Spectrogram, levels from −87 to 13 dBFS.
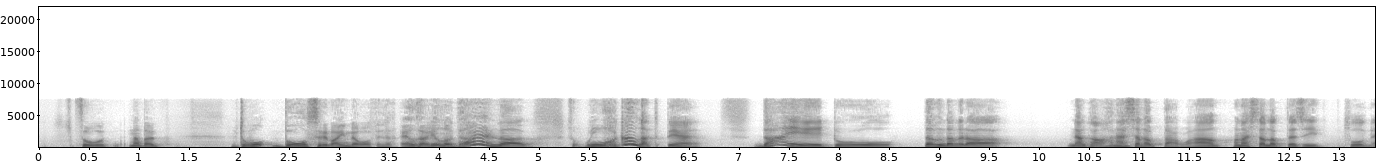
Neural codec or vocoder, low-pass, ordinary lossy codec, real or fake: codec, 16 kHz, 0.5 kbps, FunCodec, trained on LibriTTS, 25 frames a second; none; none; fake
